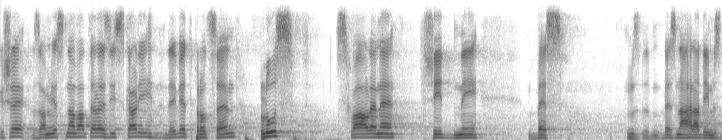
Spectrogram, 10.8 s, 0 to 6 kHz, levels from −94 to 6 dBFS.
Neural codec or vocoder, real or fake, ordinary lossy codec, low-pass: none; real; Opus, 24 kbps; 5.4 kHz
